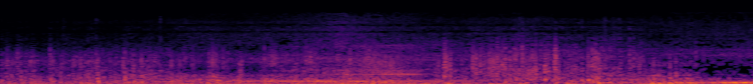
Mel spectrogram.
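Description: Motorcycle engines running at road speed, with wind rushing over the microphone; the low engine hum grows stronger near the end.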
